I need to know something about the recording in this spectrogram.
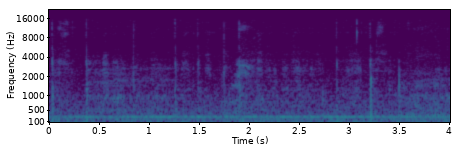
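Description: Faint scratching and light ticks of a stylus writing on a pen tablet, over a low steady hum.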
